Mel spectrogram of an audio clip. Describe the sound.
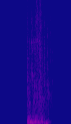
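A door being opened: one short, solid burst of sound lasting about half a second, alone in silence before and after.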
